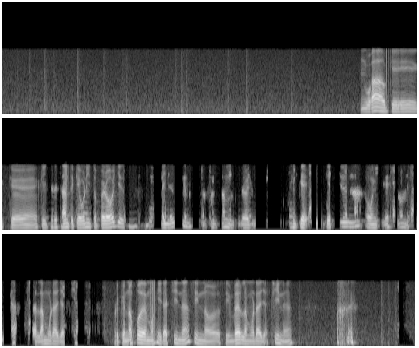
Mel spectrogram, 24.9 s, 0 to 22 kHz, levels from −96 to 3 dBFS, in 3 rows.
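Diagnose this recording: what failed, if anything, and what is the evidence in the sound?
The digital line shows bit errors in three short bursts of sharp ticks and crackle, at 7.69–7.80 s, 9.57–9.67 s and 19.56–19.66 s. This is a transmission-stage fault. On a G.711 A-law path each flipped bit corrupts one sample, and hits on the sign or upper bits jump the waveform hard enough to click. The error rate works out to a fraction of a percent, nearer one percent in the last burst.

From 9.2 s to 18.28 s the talker keeps dipping, dulling and breaking up, for roughly five seconds in total, with the deepest holes around 40 dB down. That points to speech suppressed in double talk in the call processing. With both ends talking, the echo canceller likely couldn't tell the near talker from the loudspeaker echo, so it clamped down on everything, and the near voice got attenuated in chunks.

Overlapping that stretch, from 10.74 s to 18.39 s, a second voice sits roughly 10 dB under the talker. 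There's another tiny scrap of it at 24.50–24.56 s, far quieter at about 30 dB down. That's the other side's voice leaking through, likely residual echo the canceller failed to subtract from the mic feed, so the far end's voice playing on the talker's loudspeaker gets sent straight back.

The room tone drops out twice: a brief hole at 18.56–18.64 s, about 21 dB deep, and a longer one at 24.56–24.80 s, around 36 dB. That's background gated by the echo canceller. While it thought the loudspeaker was active, its suppressor slammed the mic gain down, taking the ambience with it, then released. The second gate follows right on the little leak at 24.5 s, which fits that.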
